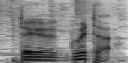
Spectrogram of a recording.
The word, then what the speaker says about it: Tekakwitha: Because of her blindness, she was given the name Tekakwitha, which is pronounced in Mohawk, Tekakwitha, which means she who bumps into things.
